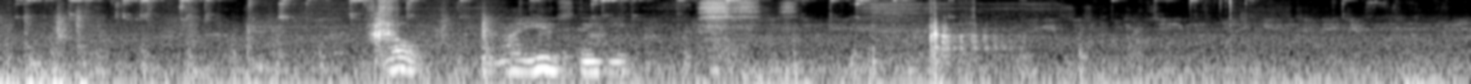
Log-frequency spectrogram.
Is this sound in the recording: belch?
no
